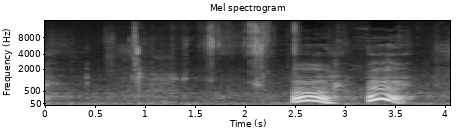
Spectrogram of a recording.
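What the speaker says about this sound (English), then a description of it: "Taking a bite. Look. See? Beef jerky made out of steak." Homemade steak beef jerky made in a Ninja Foodi is bitten twice, each bite a loud, close crunchy snap with a tearing rasp, after quieter handling noise and faint background sounds.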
